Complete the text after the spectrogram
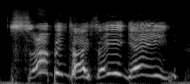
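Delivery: very high pigeon voice, insistent; pigeon repeating. A narrator's reading. Pigeon insists to Alice, very high. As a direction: peck the word out high. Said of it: "repeated the pigeon".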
